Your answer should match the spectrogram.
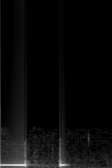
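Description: A telephone call-connecting tone: a steady mid-pitched tone that stops abruptly, then one short matching beep, with no voices.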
